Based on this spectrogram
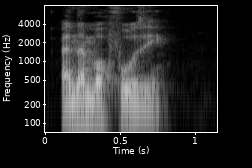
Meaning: anamorphic
- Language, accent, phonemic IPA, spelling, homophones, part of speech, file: French, France, /a.na.mɔʁ.fo.ze/, anamorphosé, anamorphosée / anamorphosées / anamorphosés, adjective, LL-Q150 (fra)-anamorphosé.wav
